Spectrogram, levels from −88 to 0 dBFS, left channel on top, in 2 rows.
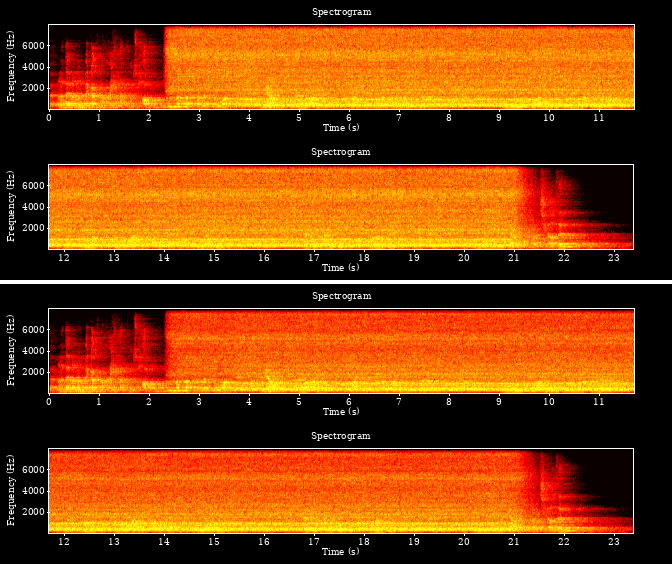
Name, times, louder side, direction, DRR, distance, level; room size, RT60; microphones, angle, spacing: voice 1, 0.2-3.6 4.0-8.5 9.0-11.3 11.9-12.6 12.9-16.0 16.4-19.4 20.1-22.0, equal, 5° right, -3 dB, 0.8 m, -25 dB
sound 1, 2.3-21.3, left 6 dB, 85° left, 0.8 m, -26 dB
sound 2, 3.7-20.9, equal, 25° left, 1.4 m, -21 dB
12.0 x 4.0 x 5.0 m, 2.9 s
head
